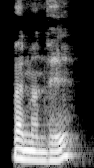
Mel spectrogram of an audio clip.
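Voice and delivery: settled, even reply; calm confirmation. A narrator's reading. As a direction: confirm it calmly, without surprise. Man calmly confirms Mia's question.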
